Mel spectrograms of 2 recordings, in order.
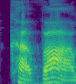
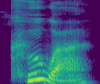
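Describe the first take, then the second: First: The middle consonant is a v sound. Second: The word ends in a u-a sound. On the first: The speaker calls it wrong. "they pronounce it here in Strong's H6960" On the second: The speaker calls it right. "the q, the u, and then the ah right here to get kua"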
